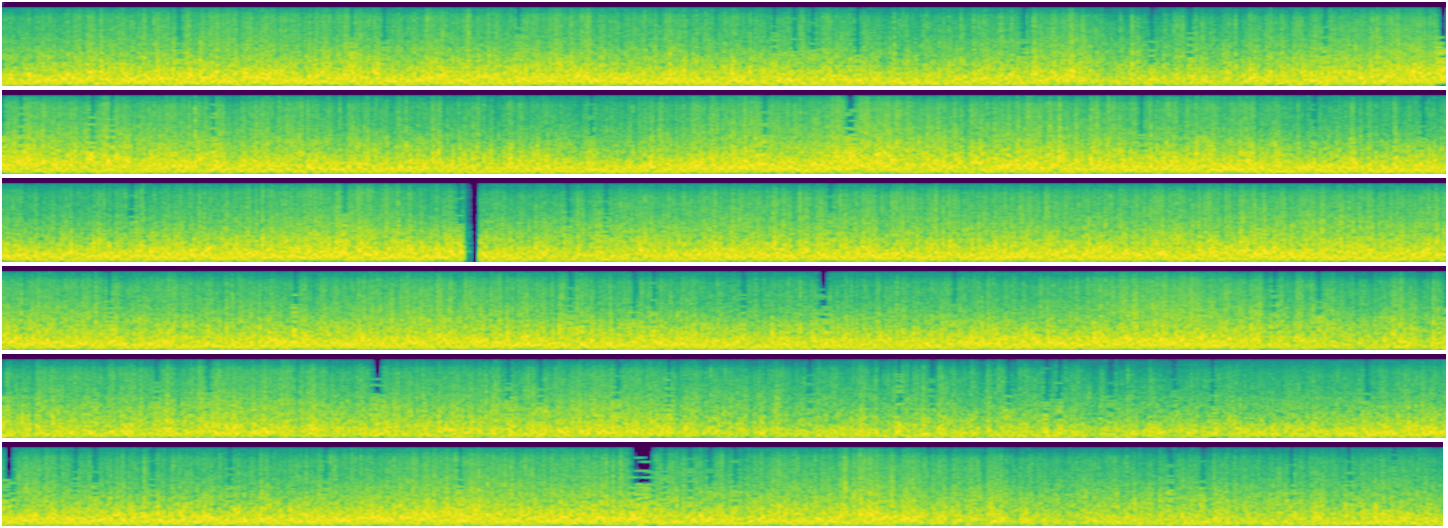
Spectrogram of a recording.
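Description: Steady rush of wind on the microphone mixed with motorcycle engine and road noise while riding, with no distinct engine note, played back sped up four times.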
